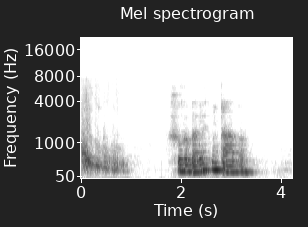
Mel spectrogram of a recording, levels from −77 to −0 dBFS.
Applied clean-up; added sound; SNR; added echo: neural separator model SepFormer DNS4.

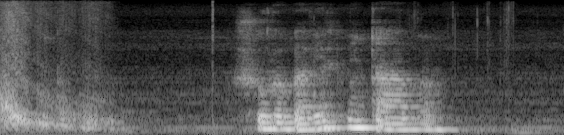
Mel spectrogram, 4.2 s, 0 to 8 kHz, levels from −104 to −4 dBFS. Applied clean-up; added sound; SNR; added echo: none; Packing tape, duct tape; 11 dB; reverberation time 0.7 s.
